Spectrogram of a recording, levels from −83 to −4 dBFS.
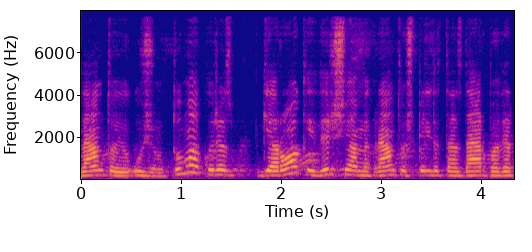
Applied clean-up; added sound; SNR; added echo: neural separator model SepFormer DNS4.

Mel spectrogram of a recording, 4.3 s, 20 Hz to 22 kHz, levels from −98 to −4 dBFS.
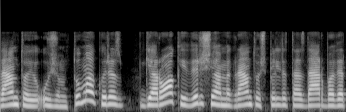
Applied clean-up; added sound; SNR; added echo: none; none; none; none.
